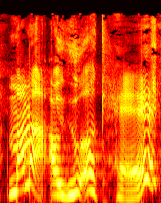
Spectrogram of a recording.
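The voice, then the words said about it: Imitates child with German-tourist accent. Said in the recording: “he sounds like a little ... talks like a little German tourist”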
